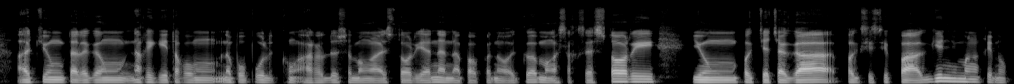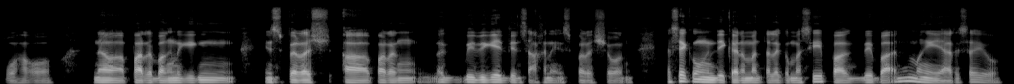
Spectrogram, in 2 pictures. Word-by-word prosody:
at 105 0 +1
yung 110 -2 +1
talagang 100 -2 0
nakikita 105 -1 -1
kong 100 -1 -3
napupulot 105 -1 -4
kong 100 0 -7
aral 95 0 -3
dun 100 0 -5
sa 110 - -7
mga 90 -2 -2
istorya 95 0 -3
na 105 -1 +1
napapanood 85 -1 -5
ko 105 0 +1
mga 95 -4 -1
success 95 -1 -4
story, 130 -1 +5 0.4
yung 105 -2 +3
pagtitiyaga, 105 +1 +5
pagsisipag. 100 0 +1
Yun 145 -1 +4
yung 135 - +1
mga 120 - -3
kinukuha 90 -3 -9
ko 85 0 -8 0.5
na 95 -3 +1
para 95 -1 +2
bang 95 +1 +1
naging 95 +1 -1 0.3
inspirash 100 -1 +1 0.2
ah, 95 -2 +4
parang 95 -1 -1 0.2
nagbibigay 105 0 +1
din 95 -1 -3
sa 100 - -5
akin 100 0 -6
ng 85 - -9
inspirasyon. 85 +2 -6 0.3
Kasi 130 +4 +4
kung 115 -4 +4
hindi 100 -1 +2
ka - - +4
naman 95 -1 0
talaga 90 0 -4
masipag 95 -2 -1
di 100 +2 -2
ba 90 +7 0
anong 155 +2 -1
mangyayari 90 -3 -1
sayo 100 -2 -7
100 Hz, 150 wpm, -25 LUFS, 95-105 Hz, 0.5 s, story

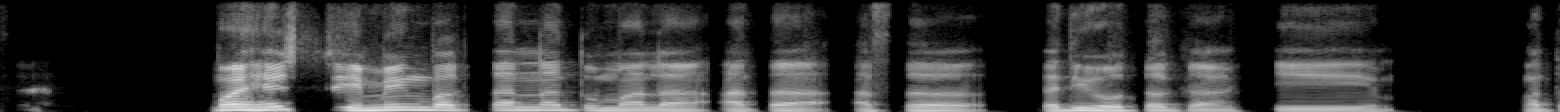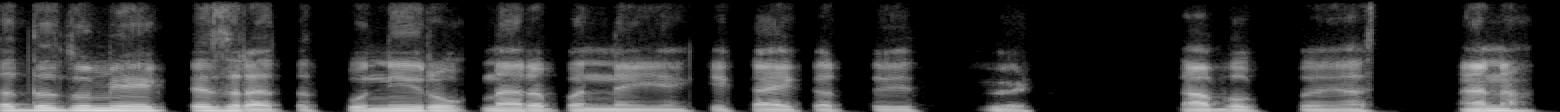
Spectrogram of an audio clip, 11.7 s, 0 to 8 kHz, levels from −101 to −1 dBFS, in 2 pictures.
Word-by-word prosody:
नाही. - - -20 0.7
मग 190 - +11
हे 205 - +8
स्ट्रीमिंग 180 0 +4
बघताना 175 0 +2
तुम्हाला 145 -3 0 0.2
आता 130 +3 -3 0.3
असं 125 0 -2 0.3
कधी 145 +5 +3
होतं 140 -1 +2
का, 100 -2 -4
की 115 +2 -8 0.9
आता 115 +5 -2
तर 155 0 +4
तुम्ही 150 0 +4
एकटेच 135 -1 -1
राहतात. 105 -3 -1
कोणी 125 +1 +1
रोखणार 120 0 -1
पण 120 -2 -2
नाहीये, 100 -2 -3
की 110 - -9
काय 110 -1 -2
करतोय, 100 -1 -8
कितीवेळ 95 +1 -12 0.6
का 110 -1 +1
बघतोय 95 -1 -7
असं. - - -12 0.3
हे 120 - +4
ना? 125 -2 +1
125 Hz, 155 wpm, -24 LUFS, 110-145 Hz, 0.9 s, मग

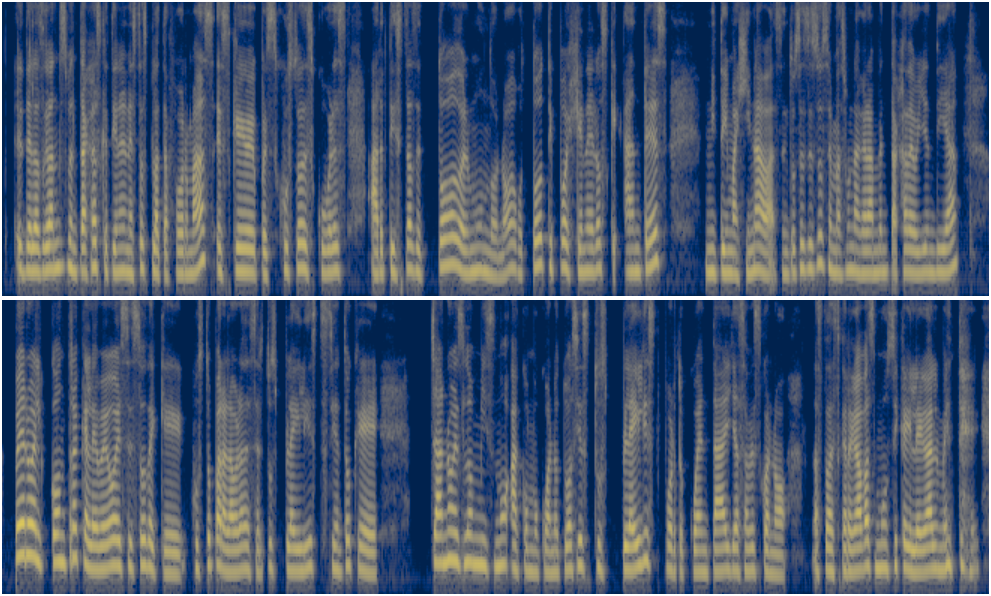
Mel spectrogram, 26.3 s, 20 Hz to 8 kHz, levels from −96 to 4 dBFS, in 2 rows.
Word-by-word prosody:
de 200 -1 +1
las 195 0 +3
grandes 210 +3 +3
ventajas 210 0 +2
que 195 - -3
tienen 190 -1 -1
estas 200 +4 -4
plataformas 180 - 0
es 195 -3 +1
que, 190 -2 +2
pues, 175 -2 -3
justo 205 +2 -2
descubres 190 -1 -2 0.3
artistas 185 +3 -1
de 180 -3 -5 0.2
todo 235 -1 +2
el 185 - 0
mundo, 185 -4 -3
¿no?, 175 +7 -3
o 180 -4 -7
todo 220 +7 -1
tipo 220 -1 -4
de 215 - +2
géneros 190 +3 -3
que - - -9
antes 210 +9 -1 0.5
ni 185 -1 -2
te 190 +2 +1
imaginabas. 180 +2 0
Entonces 185 +4 -4
eso 230 +5 -2
se 220 -3 -4
me 185 - -2
hace 180 +2 -8
una 195 -1 -2
gran 180 0 0
ventaja 185 0 -4
de 185 - +1
hoy 180 +1 -3
en 185 -1 -5
día. 190 +6 -2 0.5
Pero 305 +1 +9
el 255 -4 +3
contra 250 +2 +3
que 230 -5 +3
le 195 -1 +4
veo 200 +3 +4
es 215 -1 +1
eso 210 +2 +1
de 200 -6 0
que 165 +3 -3
justo 205 +1 -4
para 220 -4 +4
la 175 - +4
hora 180 +2 +1
de 195 - 0
hacer 180 -1 -7
tus 205 -1 -7
playlists 190 +3 -2
siento 200 +2 -3
que, 175 -5 -1 0.7
ya 240 -1 +5
no 265 +1 +4
es 240 -2 +2
lo 245 0 +2
mismo 225 -1 0
a 195 -3 +1
como 175 -3 -5
cuando 170 -1 -3
tú 190 - -4
hacías 200 +2 -1
tus 190 -4 -6
playlist 205 +6 +2
por 190 -3 -2
tu 175 0 -8
cuenta, 175 +1 +1
¿ya 185 -1 -1
sabes?, 180 0 -3
cuando 155 -4 -1 0.3
hasta 185 +2 -1
descargabas 185 +4 +2
música 200 +1 -1
ilegalmente 190 +2 +1
190 Hz, 190 wpm, -23 LUFS, 180-215 Hz, 0.7 s, Pero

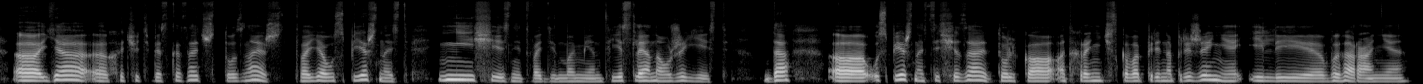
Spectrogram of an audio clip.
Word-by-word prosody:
А, 180 0 +7
я, 210 +4 +4
э, 160 -2 -1
хочу 180 +3 -10
тебе 165 -1 -9
сказать, 190 +5 -5
что 155 0 -6
знаешь, 180 0 -3
твоя 165 +2 0
успешность 170 -3 -4 0.3
не 215 0 +6
исчезнет 160 -7 -4
в - - -11
один 140 +1 -5
момент, 145 -1 -6
если 175 +1 0
она 170 -2 0
уже 160 +3 -4
есть. 145 -5 -10 0.3
Да? 195 +1 +3 0.4
А, 160 -1 +8
успешность 195 -1 -1
исчезает 180 -1 -1
только 155 -2 +1
от 170 0 -6
хронического 170 0 -2
перенапряжения 170 +1 -2
или 160 -3 -2
выгорания. 145 -2 -1
165 Hz, 120 wpm, -22 LUFS, 155-180 Hz, 0.4 s, А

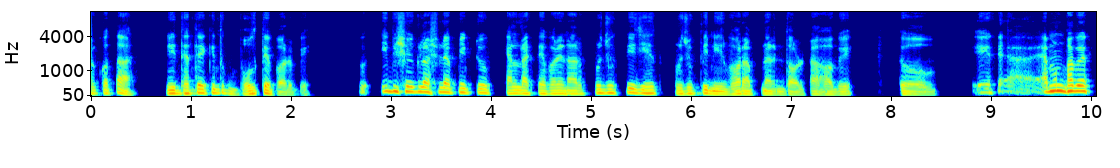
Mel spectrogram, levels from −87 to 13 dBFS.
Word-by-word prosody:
সমস্যার 125 - -3
কথা 130 -1 -1 0.4
নির্দ্বিধায় 125 +3 +3
কিন্তু 140 -1 -1 0.2
বলতে 115 +5 +2
পারবে। 85 -2 -8 0.5
তো - - -15 0.2
এই 205 - +3
বিষয়গুলো 190 -1 +4
আসলে 175 +1 0
আপনি 165 - -4
একটু 155 +1 -4 0.2
খেয়াল 125 0 -2
রাখতে 120 +1 -3
পারেন। 115 0 -1
আর 110 - -2
প্রযুক্তি 140 +2 -1
যেহেতু 130 0 +1
প্রযুক্তি 115 +2 -2
নির্ভর 100 +3 0
আপনার 105 0 -4 0.2
দলটা 90 +2 -6
হবে। 95 +1 -5 0.5
তো 110 - -2 0.8
এটা 150 - -9 0.4
এমনভাবে 215 0 +9
125 Hz, 155 wpm, -22 LUFS, 110-145 Hz, 0.8 s, এমনভাবে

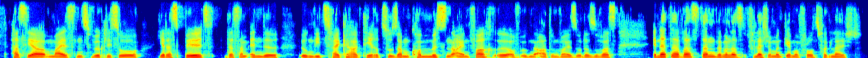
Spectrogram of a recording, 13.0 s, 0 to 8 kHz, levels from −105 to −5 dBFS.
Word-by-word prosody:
hast 125 -1 -2
du 130 - +2
ja 120 -2 +7
meistens 125 +3 -1
wirklich 130 0 -2
so 115 -2 +1 0.2
ja, 120 - +2
das 115 -1 -1
Bild, 140 +4 +4
dass 115 0 -5
am 120 -1 -3
Ende 115 -2 +1 0.3
irgendwie 125 -1 0
2 125 +1 -1
Charaktere 125 -1 -2
zusammenkommen 125 0 -2
müssen 140 -5 -1
einfach, 115 +7 0
äh, 120 -1 +2
auf - - -2
irgend 110 0 -5
'ne - - -1
Art 100 - -3
und 105 0 -7
Weise 105 -1 -3
oder 105 +1 -2
sowas, 115 +4 -2 0.5
ändert 185 +4 +5
da 195 -2 +5
was 195 0 +3
dann, 145 -5 +2
wenn 135 0 0
man 140 -1 +1
das 130 -1 0
vielleicht 135 0 0
auch 140 - -2
mit 130 -1 -2
“Game 125 0 0
of 125 0 -4
Thrones“ 125 +4 -3
vergleicht? 150 0 -4
125 Hz, 190 wpm, -23 LUFS, 115-135 Hz, 0.5 s, ja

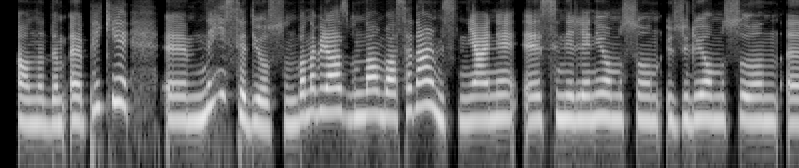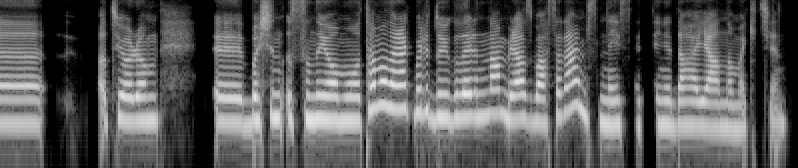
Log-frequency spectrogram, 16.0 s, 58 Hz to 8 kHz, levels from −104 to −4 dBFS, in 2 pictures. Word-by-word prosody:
Anladım, 210 -2 -1
eee, 230 -1 +3
peki, 370 +2 0 0.3
emm, 235 +2 +1
ne 340 - +3
hissediyorsun? 215 - -1
Bana 280 +4 +1
biraz 295 -3 +3
bundan 275 +1 +2
bahseder 305 +8 +3
misin? 225 -4 -3
Yani, 235 +2 +1
eee, 235 +1 -1
sinirleniyor 245 +1 +1
musun, 235 -1 -3
üzülüyor 235 +2 0
musun, 230 -1 -2
eee, 215 -1 -1 0.5
atıyorum, 230 -1 0 0.6
eee, 225 -1 0
başın 235 +4 0
ısınıyor 240 0 +2
mu? 230 0 +1
Tam 335 +6 +1
olarak 335 -2 +5 0.3
duygularından 255 +2 +1
biraz 240 -1 +2
bahseder 260 - 0
misin? 235 -7 -4
Ne 205 - -1
hissettiğini 205 0 -7
daha 205 0 -1
iyi 200 -1 +1
anlamak 185 -1 -5
için. 215 - -14
235 Hz, 130 wpm, -24 LUFS, 220-255 Hz, 0.6 s, olarak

